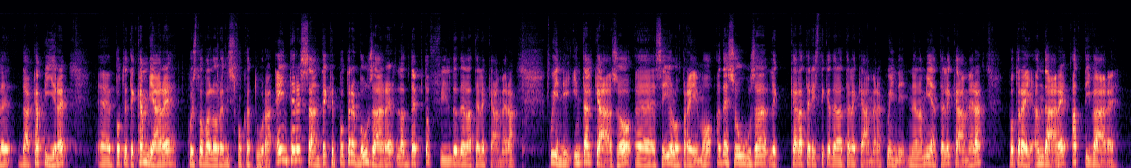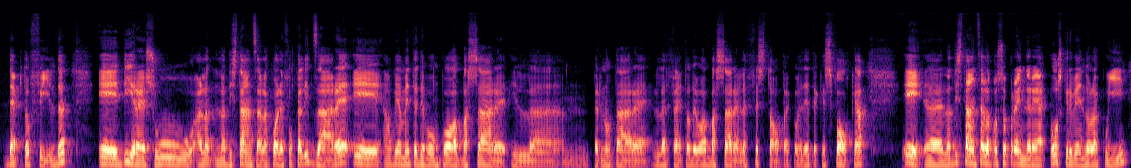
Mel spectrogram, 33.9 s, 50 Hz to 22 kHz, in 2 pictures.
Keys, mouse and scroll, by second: 2.4-3.6 drag, 8.4 ctrl+Tab, 10.2 click, 13.0 click, 17.0 click, 17.4 click, 22.1-29.1 drag.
